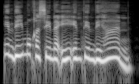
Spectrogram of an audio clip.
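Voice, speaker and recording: A woman's voice: sits high, animated, a little slow, dark tone, no room sound, voice pushed up. A woman storyteller plays a husband in a family drama story. He is defensive and angry, sounding burdened by pressure. The sound is dry and close. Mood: angry, frustrated.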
